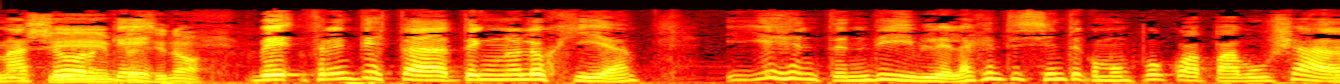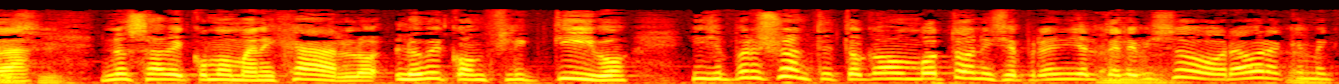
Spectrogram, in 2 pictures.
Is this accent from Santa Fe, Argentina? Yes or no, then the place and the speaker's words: no; Curarú, Buenos Aires, Argentina; yo soy de un pueblo chico, pero no chico, recontra chico. Tan chico que ya no aparece ni en el mapa. Cerca, en el noroeste de la provincia de Buenos Aires, mi pueblo se llama Curarú, donde yo nací, y estuve ahí hasta los 6 años.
